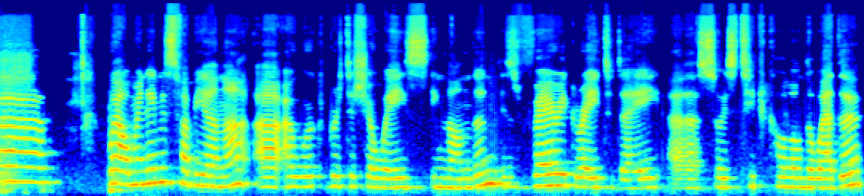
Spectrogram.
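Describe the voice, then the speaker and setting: A woman with a Portuguese accent, medium pitch, moderate pace and ordinary pitch variation. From Brazil. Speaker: DAM professional, attendee. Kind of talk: self-introduction in online meeting.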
